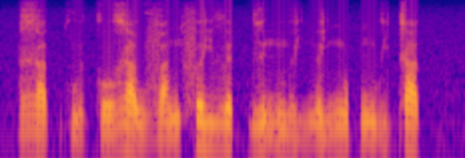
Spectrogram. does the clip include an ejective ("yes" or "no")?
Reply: no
